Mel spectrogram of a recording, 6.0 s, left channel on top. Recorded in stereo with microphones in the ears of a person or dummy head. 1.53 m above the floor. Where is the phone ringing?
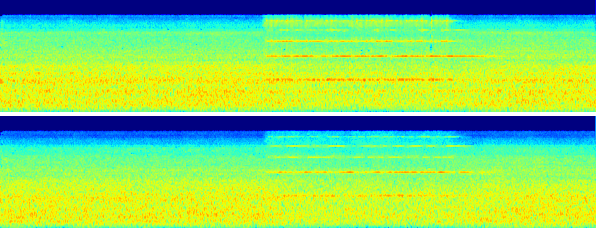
50° left (ahead or behind), 0.8 m.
